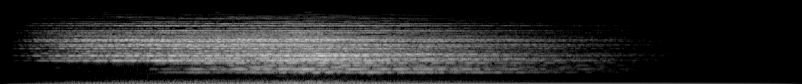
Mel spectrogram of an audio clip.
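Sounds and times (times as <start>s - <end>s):
eerie twinkling pad music: 0.2s - 6.5s.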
